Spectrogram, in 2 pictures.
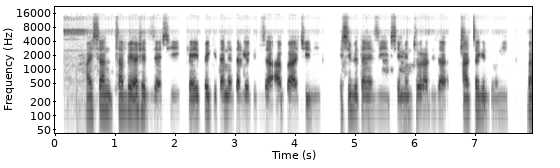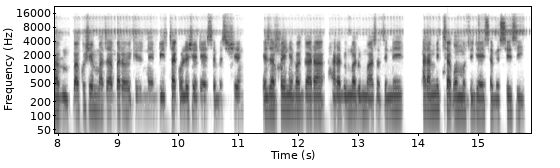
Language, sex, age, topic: Gamo, male, 18-24, government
